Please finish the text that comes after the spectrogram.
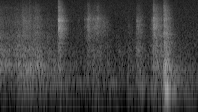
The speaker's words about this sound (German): Ach, das ist die Nachbarin, die ihr Rolle runtergelassen hat. Ach so, ich habe mich ein bisschen erschrocken gerade.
